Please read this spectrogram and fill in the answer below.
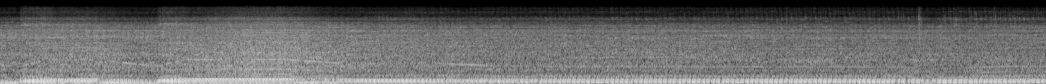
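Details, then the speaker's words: Used Dixie Chopper XG2503 zero-turn mower, Generac gas engine, just started after seat sensor engaged; strong even drone, couple of quick rev changes early, smooth, no knocks; motor sounds good, revs up nice, handles work; normal running. "this thing appears to be a good working order motor sounds good revs up nice all the handles work"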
